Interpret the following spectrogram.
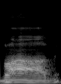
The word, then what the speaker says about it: vav: Therefore, modern Hebrew calls it vav and pronounces it as a V.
